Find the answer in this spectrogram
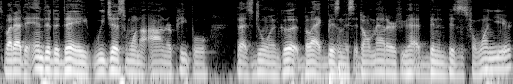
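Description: In a room with audible echo, a man with a very deep, low pitch and a dark, mellow tone speaks at a fairly quick pace with ordinary pitch variation. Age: 40s. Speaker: entrepreneur and event organizer. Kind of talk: casual interview.

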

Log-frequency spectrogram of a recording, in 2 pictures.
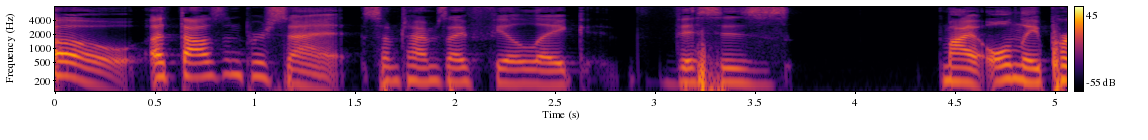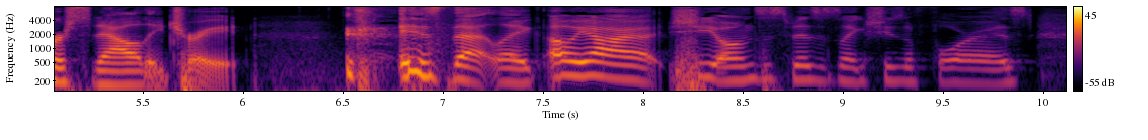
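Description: Recorded very cleanly with a silent background and a dry, close sound with no echo, a woman with a Californian accent speaks at medium pitch and a moderate pace, her tone animated, her pitch variation ordinary and her loudness swinging widely. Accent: Californian American. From Long Beach, California. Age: 20s. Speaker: florist and small business owner. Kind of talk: casual interview chat. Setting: home recording with headphones.

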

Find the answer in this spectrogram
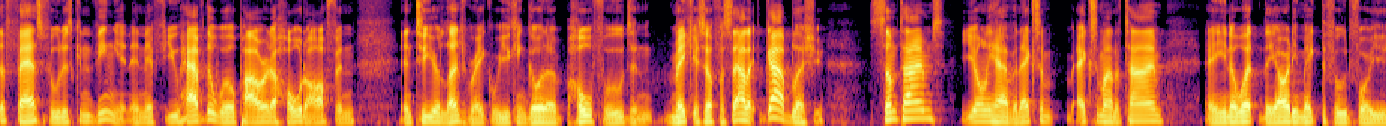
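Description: A man with an American accent speaks at a medium pitch and a fairly quick pace, his tone bright and sharp with ordinary pitch variation. The sound is dry and close with no echo, a very clean recording with a silent background. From Los Angeles, California. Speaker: podcast co-host. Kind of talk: casual chat.

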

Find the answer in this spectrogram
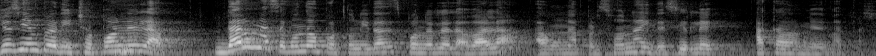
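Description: A woman with a Mexican accent talks at a fairly quick pace and medium pitch, with hardly any pauses and lively intonation. Her loudness swings widely, and there is noticeable background noise. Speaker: recovery speaker and counselor. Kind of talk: casual chat.

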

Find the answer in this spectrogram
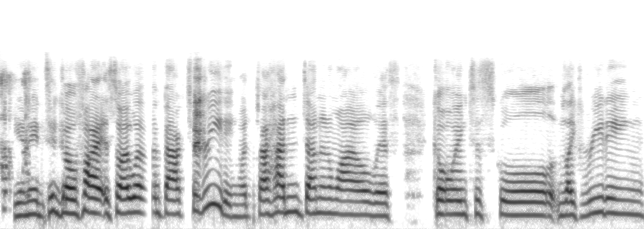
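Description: Dry and close with no echo, a woman's medium-pitched voice moves at a fairly slow pace with ordinary pitch variation. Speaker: author. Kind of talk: casual chat. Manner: animated.

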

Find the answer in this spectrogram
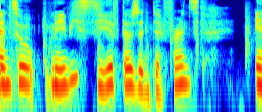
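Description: A normal speaking voice from a woman with an American accent, moderate in pace, ordinary in pitch variation, dry and close with no echo. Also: very clean recording, silent background. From United States. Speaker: podcast host, writer and wellness advocate. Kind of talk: solo casual talk. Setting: outdoors on a bench.

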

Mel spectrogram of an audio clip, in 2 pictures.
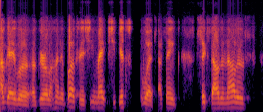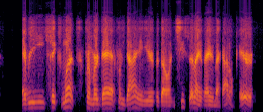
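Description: His intonation stays fairly even at a moderate pace. The man has a normal speaking voice. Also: medium pitch for a man. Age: 30s. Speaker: adult entertainer and fitness trainer. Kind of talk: interview. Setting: gym.

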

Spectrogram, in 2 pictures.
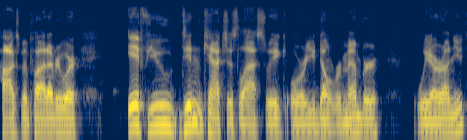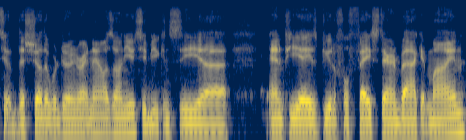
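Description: Over a quiet background, a man with an ordinary speaking voice talks at a moderate pace, his fairly low pitch showing ordinary variation. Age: 30s. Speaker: podcast host and pro wrestler. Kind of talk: casual chat. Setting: video call from a garage.

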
